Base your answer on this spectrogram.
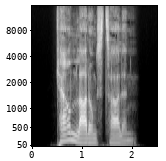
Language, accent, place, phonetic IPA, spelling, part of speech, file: German, Germany, Berlin, [ˈkɛʁnlaːdʊŋsˌt͡saːlən], Kernladungszahlen, noun, De-Kernladungszahlen.ogg
- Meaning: genitive singular of Kernladungszahl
